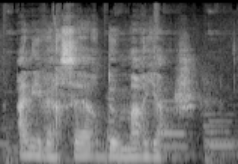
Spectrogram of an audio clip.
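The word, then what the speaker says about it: anniversaire: anniversary like wedding anniversary it's the same word aniverse anniversary of wedding so it goes the same but here we use comes from the throat always and we say mon aniverse and that's how it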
